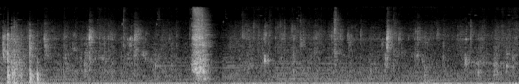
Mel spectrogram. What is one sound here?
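A woman chews and slurps loudly close to a microphone.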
